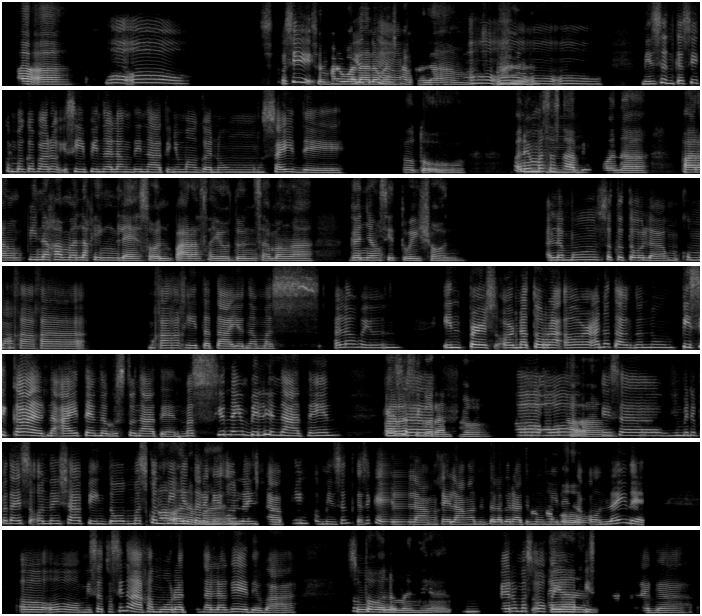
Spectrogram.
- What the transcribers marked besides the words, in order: chuckle; joyful: "Para sigurado"
- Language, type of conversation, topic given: Filipino, podcast, Ano ang naging karanasan mo sa pamimili online at sa mga naging problema sa paghahatid ng order mo?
